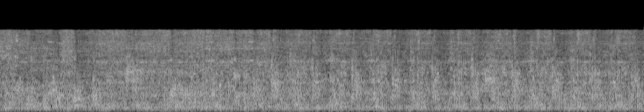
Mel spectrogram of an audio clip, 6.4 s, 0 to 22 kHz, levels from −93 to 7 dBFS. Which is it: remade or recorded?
remade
